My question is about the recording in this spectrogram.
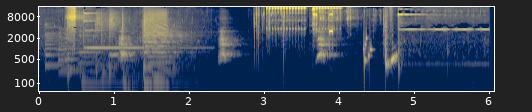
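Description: Outro music ends about two seconds in. It is followed by short animation sound effects: a fast buzzing rattle, a few pops and swoops, and a ringing chime near the end.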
